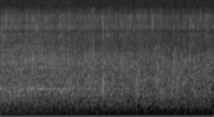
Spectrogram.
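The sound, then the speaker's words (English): A crowd claps steadily, a dense, even wash of many hands applauding at once with no voices on top, holding at a constant moderate level throughout. “Your clap.”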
